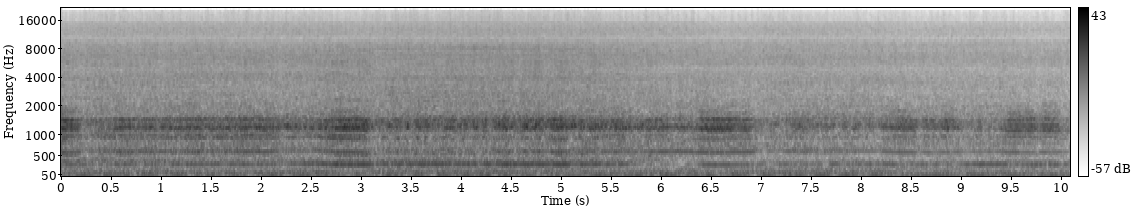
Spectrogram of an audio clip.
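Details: 2011 Ford Crown Victoria 4.6L at idle, before water pump replacement: constant high whine with a faint rough edge; water pump bearing failing, found near failure when replaced.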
